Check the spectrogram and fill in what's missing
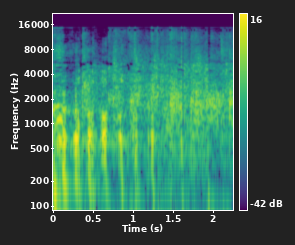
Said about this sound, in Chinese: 谢谢你们稀稀拉拉的掌声，谢谢。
